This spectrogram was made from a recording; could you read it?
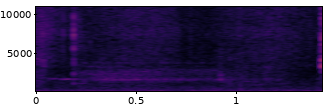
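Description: Soft, wet chewing of gum, a steady squishy mastication with a brief sharper smack near the end. No one speaks.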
